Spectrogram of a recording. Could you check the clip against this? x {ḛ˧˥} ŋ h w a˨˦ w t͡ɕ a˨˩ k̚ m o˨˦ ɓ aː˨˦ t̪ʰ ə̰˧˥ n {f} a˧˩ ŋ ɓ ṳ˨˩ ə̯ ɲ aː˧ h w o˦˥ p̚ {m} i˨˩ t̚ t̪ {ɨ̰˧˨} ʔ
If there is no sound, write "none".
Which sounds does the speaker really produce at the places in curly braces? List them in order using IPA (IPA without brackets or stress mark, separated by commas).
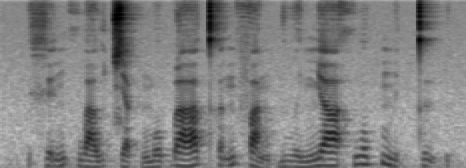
ḛ˧˥, f, m, ɨ̰˧˨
